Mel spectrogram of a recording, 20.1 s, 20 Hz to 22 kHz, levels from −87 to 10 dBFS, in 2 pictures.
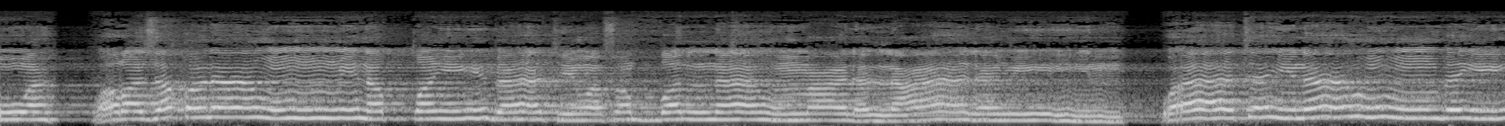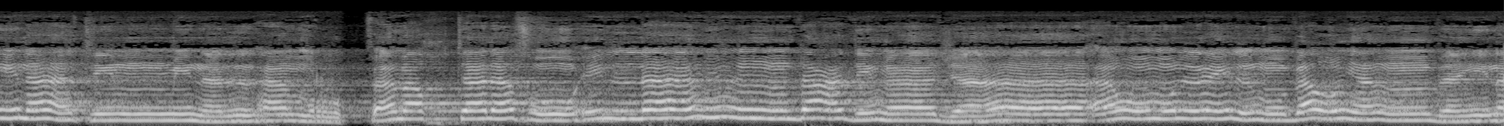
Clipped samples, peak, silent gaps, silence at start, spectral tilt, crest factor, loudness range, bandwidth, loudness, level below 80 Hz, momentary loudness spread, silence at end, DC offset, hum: under 0.1%; 0 dBFS; none; 0 s; -5 dB/octave; 10 dB; 2 LU; 15.5 kHz; -11 LUFS; -58 dBFS; 4 LU; 0 s; under 0.1%; none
